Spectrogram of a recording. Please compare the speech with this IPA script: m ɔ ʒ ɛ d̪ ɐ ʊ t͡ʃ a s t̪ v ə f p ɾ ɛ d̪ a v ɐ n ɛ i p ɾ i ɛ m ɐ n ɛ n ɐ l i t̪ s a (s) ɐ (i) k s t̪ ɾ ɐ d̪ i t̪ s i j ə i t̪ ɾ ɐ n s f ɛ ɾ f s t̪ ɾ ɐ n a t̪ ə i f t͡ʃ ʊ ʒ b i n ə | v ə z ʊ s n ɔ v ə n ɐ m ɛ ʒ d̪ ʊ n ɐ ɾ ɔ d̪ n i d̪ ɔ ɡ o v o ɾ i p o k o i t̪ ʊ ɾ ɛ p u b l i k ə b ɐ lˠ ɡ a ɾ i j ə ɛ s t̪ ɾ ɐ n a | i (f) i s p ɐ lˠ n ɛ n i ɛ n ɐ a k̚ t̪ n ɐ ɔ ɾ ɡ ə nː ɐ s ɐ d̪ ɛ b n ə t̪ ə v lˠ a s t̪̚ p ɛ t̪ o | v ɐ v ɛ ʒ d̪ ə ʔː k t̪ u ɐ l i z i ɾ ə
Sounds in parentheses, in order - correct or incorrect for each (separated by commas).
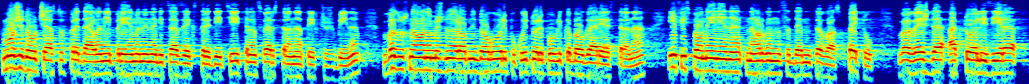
incorrect, incorrect, correct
